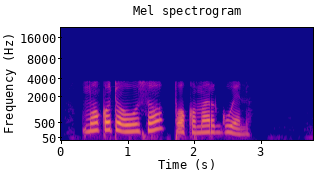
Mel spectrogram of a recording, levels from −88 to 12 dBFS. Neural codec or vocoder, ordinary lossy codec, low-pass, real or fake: none; none; 3.6 kHz; real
